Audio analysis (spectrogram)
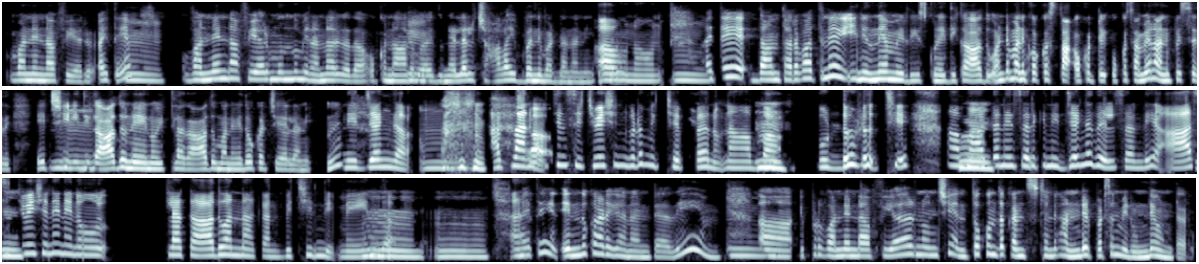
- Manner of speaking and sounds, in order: in English: "వన్ అండ్ హాఫ్"; other background noise; in English: "వన్ అండ్ హాఫ్ ఇయర్"; chuckle; in English: "సిచ్యువేషన్"; chuckle; in English: "మెయిన్‌గా"; in English: "వన్ అండ్ హాఫ్ ఇయర్"; in English: "కన్సిస్టెంట్‌గా హండ్రెడ్ పర్సెంట్"
- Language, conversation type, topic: Telugu, podcast, మీరు ఉదయం లేచిన వెంటనే ధ్యానం లేదా ప్రార్థన చేస్తారా, ఎందుకు?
